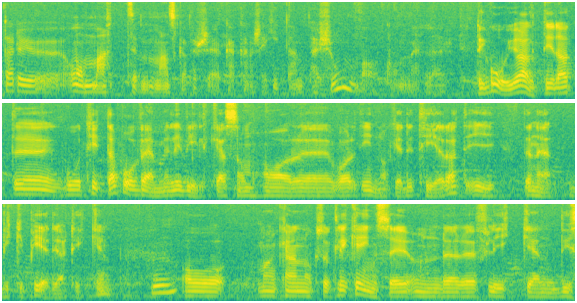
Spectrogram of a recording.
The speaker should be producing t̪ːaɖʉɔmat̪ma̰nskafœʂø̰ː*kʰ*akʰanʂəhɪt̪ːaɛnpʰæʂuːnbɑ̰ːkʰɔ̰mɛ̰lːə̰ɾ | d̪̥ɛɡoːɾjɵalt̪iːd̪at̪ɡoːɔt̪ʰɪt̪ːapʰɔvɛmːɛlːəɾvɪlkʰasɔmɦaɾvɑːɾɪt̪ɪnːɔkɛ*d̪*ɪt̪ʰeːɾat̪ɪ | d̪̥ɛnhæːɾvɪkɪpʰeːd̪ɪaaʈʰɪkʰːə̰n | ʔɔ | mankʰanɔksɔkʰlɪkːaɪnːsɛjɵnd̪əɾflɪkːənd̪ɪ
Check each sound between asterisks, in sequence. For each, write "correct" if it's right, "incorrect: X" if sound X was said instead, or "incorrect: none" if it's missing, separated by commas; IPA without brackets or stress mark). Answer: incorrect: k, correct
